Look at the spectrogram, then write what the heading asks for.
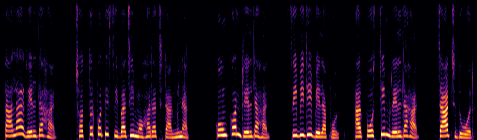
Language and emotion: Santali, neutral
